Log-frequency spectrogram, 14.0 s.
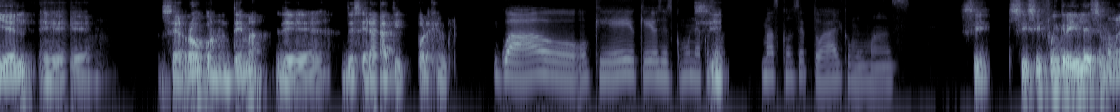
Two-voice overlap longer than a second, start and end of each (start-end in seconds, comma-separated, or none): none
